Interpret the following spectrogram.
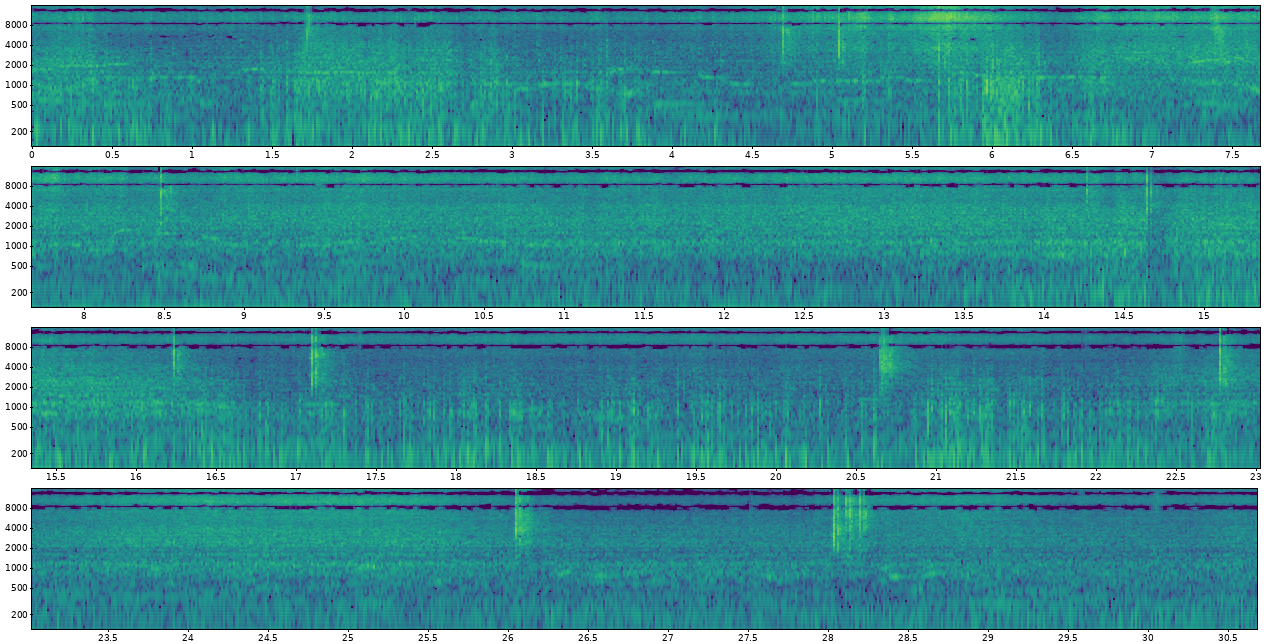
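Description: Ground fountain firework (a 'fire pot' or flower pot) hissing steadily as it sprays sparks, with several sharp crackling pops scattered through it, over background music.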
